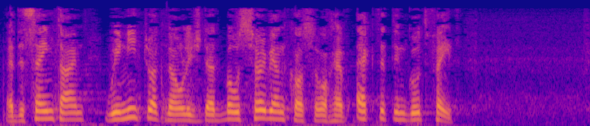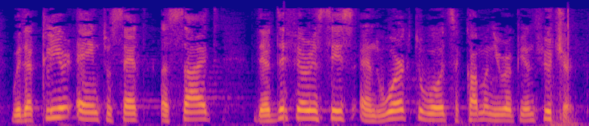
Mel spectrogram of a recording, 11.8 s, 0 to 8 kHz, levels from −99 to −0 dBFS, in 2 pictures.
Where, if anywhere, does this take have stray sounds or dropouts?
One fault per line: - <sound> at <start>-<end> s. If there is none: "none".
none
